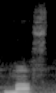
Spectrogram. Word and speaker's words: musth: temporal gland or the musth gland. M-U-S-T-H, that's spelled, everyone. M-U-S-T-H. It's a little bit of a mouthful. Musth. So you say the M-U-S, mus, and then th at the end, musth.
